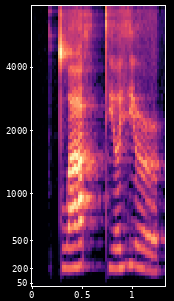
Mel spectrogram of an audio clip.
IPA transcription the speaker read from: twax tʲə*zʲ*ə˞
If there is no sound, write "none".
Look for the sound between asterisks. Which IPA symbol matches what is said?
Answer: zʲ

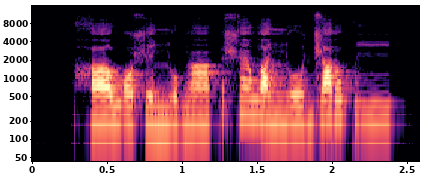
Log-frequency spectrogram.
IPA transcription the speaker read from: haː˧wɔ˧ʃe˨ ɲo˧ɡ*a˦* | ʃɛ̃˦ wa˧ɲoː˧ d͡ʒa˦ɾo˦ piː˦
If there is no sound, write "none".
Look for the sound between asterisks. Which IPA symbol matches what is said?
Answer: ã˦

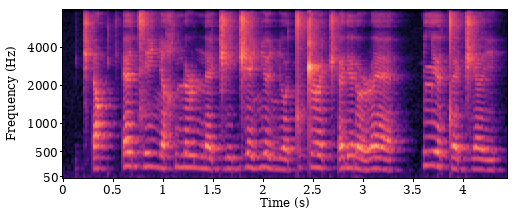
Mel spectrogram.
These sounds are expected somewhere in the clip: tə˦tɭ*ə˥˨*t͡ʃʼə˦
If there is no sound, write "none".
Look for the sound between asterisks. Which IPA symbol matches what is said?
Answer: œ˥˨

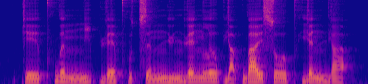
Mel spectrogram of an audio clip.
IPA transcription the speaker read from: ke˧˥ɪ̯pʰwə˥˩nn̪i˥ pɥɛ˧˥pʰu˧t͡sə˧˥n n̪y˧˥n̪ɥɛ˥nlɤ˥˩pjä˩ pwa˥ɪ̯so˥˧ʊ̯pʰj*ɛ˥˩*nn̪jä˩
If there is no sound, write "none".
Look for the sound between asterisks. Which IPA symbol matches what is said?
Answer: ɛ˥˩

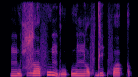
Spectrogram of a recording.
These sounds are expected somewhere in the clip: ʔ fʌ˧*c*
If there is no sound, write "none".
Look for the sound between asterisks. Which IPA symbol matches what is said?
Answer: k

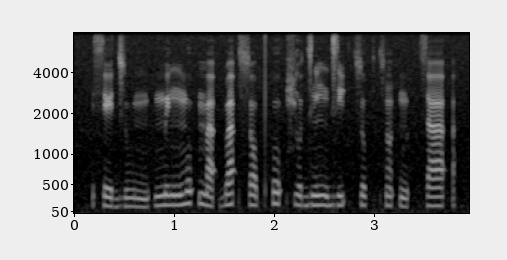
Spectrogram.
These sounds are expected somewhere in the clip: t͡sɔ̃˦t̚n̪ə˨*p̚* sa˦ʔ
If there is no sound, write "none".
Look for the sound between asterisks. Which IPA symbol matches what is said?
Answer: k̚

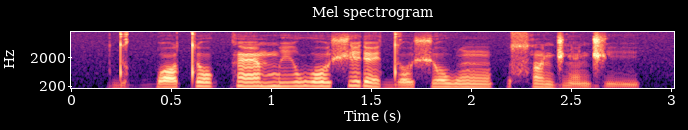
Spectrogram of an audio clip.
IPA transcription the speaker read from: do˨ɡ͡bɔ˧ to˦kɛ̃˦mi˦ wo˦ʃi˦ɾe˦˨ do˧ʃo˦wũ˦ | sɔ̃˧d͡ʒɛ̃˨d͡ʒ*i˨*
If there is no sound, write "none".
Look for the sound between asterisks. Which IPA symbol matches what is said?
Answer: i˨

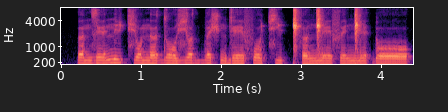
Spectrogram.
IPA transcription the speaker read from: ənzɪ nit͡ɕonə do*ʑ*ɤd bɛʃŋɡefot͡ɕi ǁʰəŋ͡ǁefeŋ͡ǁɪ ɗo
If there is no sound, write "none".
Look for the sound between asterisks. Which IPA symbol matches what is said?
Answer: ʑ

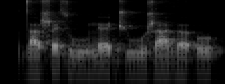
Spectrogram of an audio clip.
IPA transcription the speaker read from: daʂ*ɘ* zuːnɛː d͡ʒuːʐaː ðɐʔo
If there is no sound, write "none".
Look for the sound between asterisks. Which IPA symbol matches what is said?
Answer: ɛ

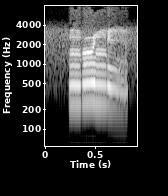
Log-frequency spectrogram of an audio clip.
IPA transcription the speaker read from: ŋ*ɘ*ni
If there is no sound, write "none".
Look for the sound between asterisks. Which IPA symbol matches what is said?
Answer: ʉ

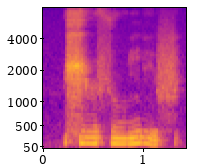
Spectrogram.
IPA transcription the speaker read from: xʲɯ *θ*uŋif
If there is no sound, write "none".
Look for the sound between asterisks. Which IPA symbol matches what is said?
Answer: θ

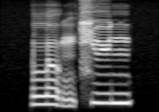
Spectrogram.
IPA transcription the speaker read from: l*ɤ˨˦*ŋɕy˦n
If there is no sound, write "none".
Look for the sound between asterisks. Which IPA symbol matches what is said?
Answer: ɤ̰˨˩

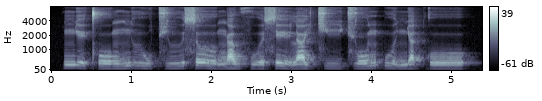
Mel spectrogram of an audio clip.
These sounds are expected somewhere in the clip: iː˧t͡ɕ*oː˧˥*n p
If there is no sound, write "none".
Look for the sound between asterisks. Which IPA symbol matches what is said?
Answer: oː˧˥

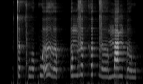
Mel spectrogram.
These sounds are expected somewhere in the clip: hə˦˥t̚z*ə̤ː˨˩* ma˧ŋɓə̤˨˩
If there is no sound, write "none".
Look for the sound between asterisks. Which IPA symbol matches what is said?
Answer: ə̤ː˨˩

